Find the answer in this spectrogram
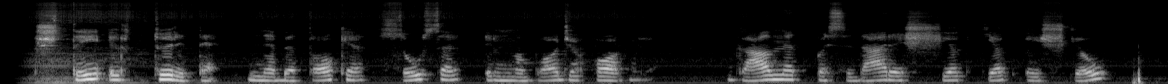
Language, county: Lithuanian, Vilnius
